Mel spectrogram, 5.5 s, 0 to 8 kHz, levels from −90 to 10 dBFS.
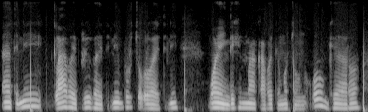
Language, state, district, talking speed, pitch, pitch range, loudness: Kokborok, Tripura, West Tripura, 185 wpm, 125 Hz, 115-135 Hz, -21 LUFS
